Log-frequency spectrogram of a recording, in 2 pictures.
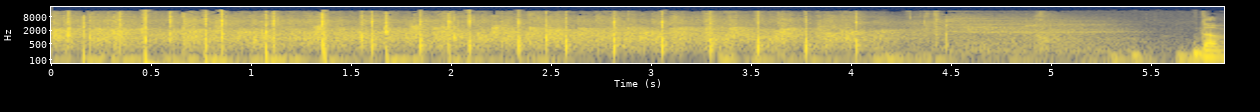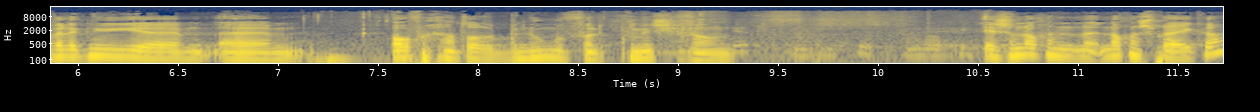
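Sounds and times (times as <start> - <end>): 
small round of applause: 0.0 - 5.3
speech: 5.8 - 9.6, 10.5 - 11.7.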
